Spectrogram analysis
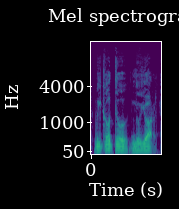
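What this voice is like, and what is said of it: Put-on foreign accent. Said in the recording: “That's a Bugaski accent.”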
